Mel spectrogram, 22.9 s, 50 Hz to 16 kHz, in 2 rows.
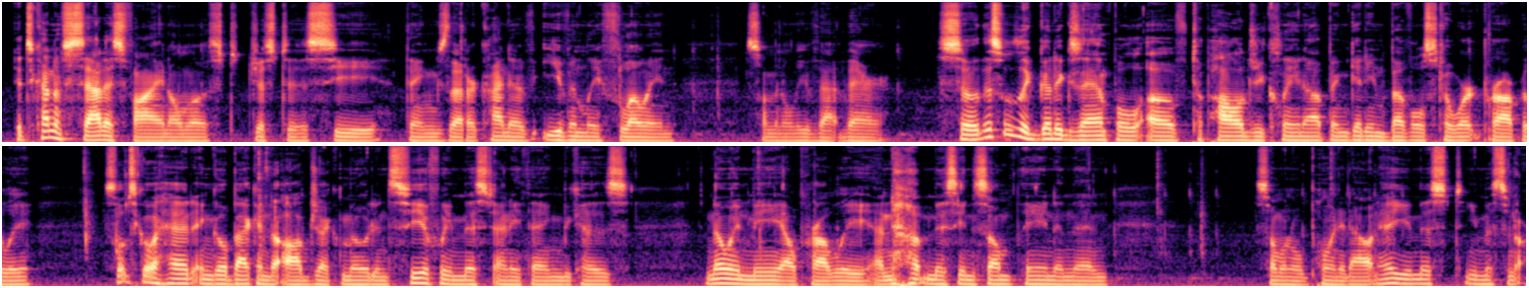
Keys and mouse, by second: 1.0 middle click, 4.7 shift+middle click, 5.8 middle click, 7.4-11.0 middle drag, 12.0 Tab, 13.4 alt+a, 13.7-16.9 middle drag, 17.2 shift+middle click, 18.0-19.7 middle drag, 20.1 shift+middle drag, 20.5-21.2 middle drag, 21.5 shift+middle drag, 21.9-22.7 middle drag.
